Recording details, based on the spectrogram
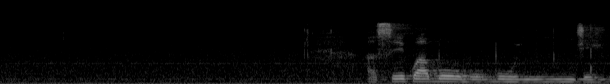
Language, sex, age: Xhosa, male, 26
